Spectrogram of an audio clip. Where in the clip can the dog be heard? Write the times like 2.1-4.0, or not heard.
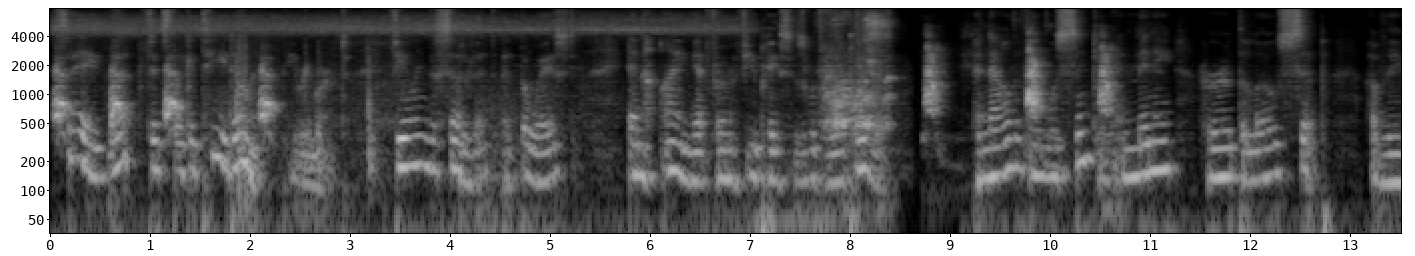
0.0-2.2, 7.7-8.9, 9.7-10.7.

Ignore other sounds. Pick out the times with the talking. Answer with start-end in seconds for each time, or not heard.
0.0-8.4, 9.2-13.4.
